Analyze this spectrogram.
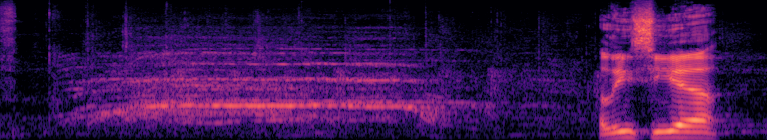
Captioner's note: graduates cheering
